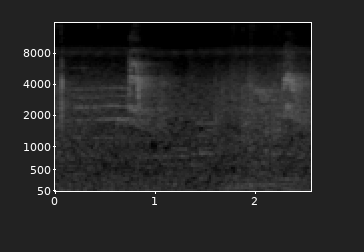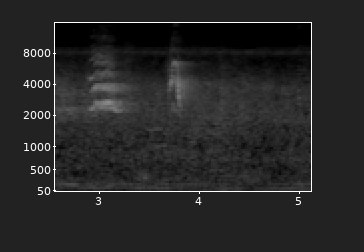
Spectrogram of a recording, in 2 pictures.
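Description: Small birds chirping: a handful of short, high calls about a second apart, over a low, steady background hum.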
